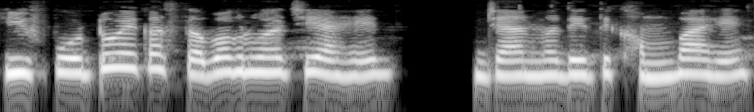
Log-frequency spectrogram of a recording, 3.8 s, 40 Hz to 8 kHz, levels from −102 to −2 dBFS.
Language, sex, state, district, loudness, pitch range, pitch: Marathi, male, Maharashtra, Chandrapur, -14 LUFS, 230-260 Hz, 245 Hz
